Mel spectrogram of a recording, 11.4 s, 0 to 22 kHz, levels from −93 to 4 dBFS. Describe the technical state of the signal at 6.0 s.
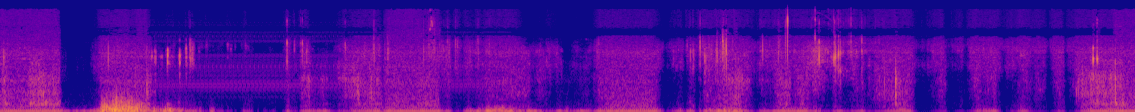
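At 6.0 s the speech signal is intact, with no audible dropout, distortion, clipping or other technical fault.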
